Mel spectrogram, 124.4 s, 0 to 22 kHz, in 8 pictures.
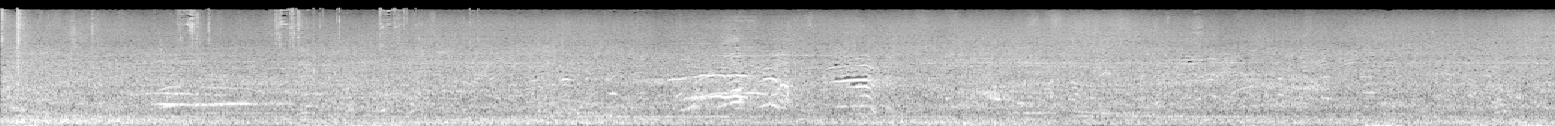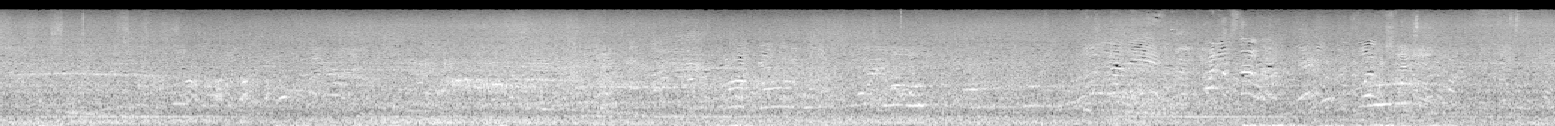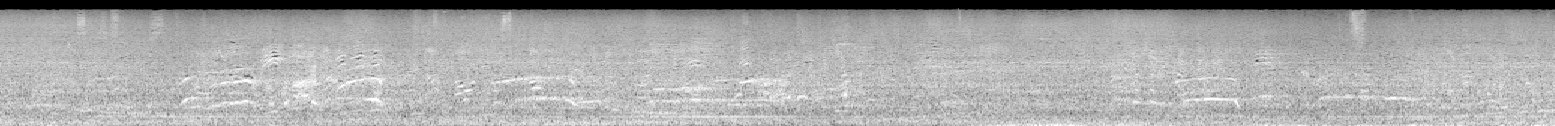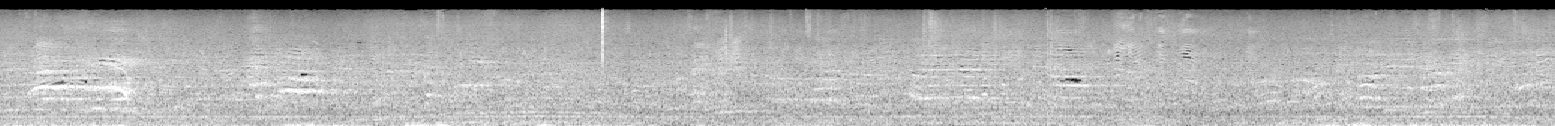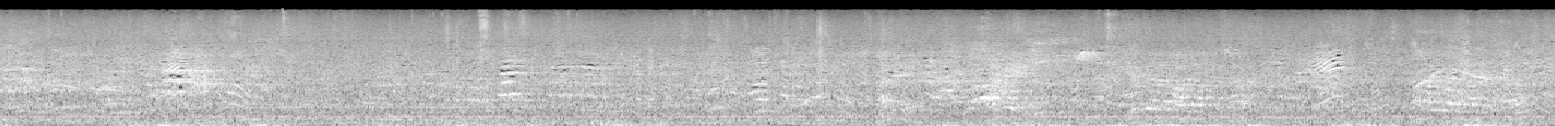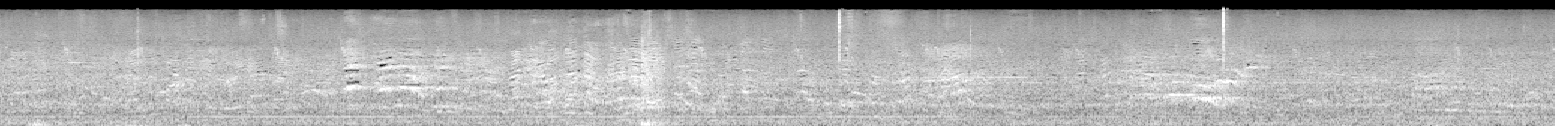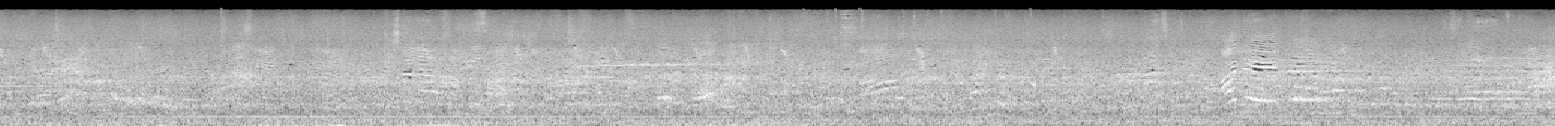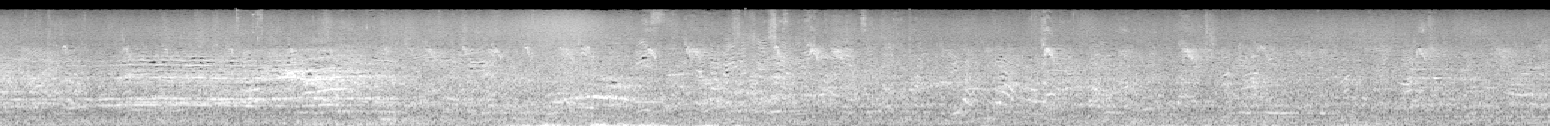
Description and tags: Theme Park Terra Mittica Benidorm
Recorded at around 4pm sat down with a Zoom H5, no processing although cut using Garage band. The ride : THE FURY OF TRITON can be heard in the background
Alicante, Ambiant, Benedorm, Spain, Terra-Mitica, Theme-Park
